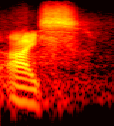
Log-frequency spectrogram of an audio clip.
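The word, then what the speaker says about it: eis: And it's E-I-S, pronounced ice.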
